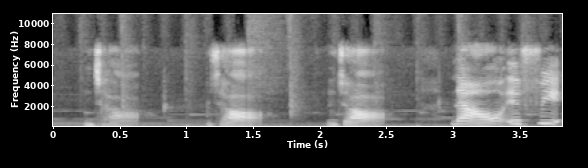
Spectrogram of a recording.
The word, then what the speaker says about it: 자: Now this is the sound of J in English, but is a lot more softer, as you might have guessed already. This again has no equivalent in English, so listen closely.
